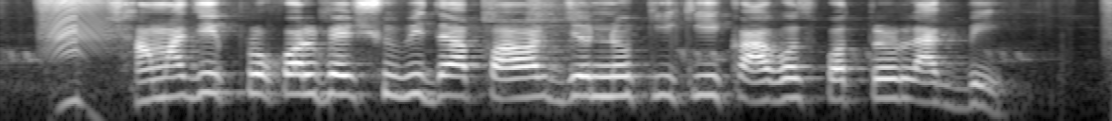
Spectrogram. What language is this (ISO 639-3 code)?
ben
